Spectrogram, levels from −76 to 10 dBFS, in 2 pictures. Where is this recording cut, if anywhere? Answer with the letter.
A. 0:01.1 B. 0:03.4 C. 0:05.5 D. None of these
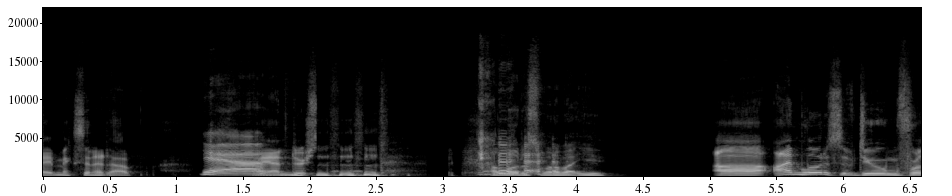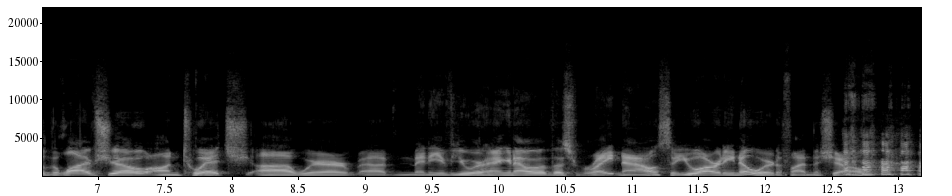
B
